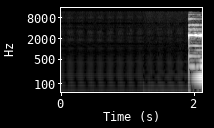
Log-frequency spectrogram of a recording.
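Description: Near silence with a faint low hum, then near the end a sudden loud metallic bell-like strike that keeps ringing with many overtones, opening a station ident's music.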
